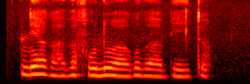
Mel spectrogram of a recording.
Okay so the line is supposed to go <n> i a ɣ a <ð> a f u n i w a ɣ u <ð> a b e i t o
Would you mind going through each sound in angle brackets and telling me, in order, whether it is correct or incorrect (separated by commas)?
correct, correct, correct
